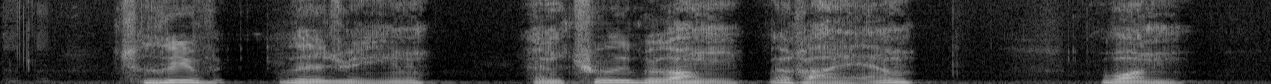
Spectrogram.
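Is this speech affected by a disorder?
Yes: Down syndrome; congenital.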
